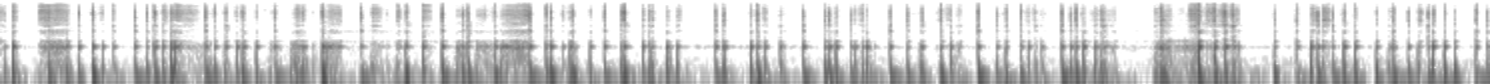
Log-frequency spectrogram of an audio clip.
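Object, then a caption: Empty paper cup. An empty white paper cup held over a microphone is tapped and scratched with the fingertips and nails of both hands. Rapid, dense taps give deep, hollow thumps with a steady resonant tone, mixed with soft scratching. Each tap is dry and dies away almost at once.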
